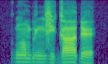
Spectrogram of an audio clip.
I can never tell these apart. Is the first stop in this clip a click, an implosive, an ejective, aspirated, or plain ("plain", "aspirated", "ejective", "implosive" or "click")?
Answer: plain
